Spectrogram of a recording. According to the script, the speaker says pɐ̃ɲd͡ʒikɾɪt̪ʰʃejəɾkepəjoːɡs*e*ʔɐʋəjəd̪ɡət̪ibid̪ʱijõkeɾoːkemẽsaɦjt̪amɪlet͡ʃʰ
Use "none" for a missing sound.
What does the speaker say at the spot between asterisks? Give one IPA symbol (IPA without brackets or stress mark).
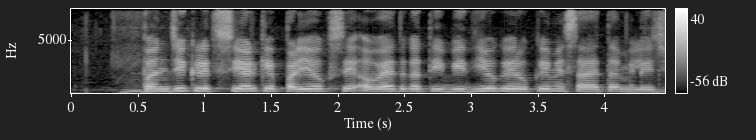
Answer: e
